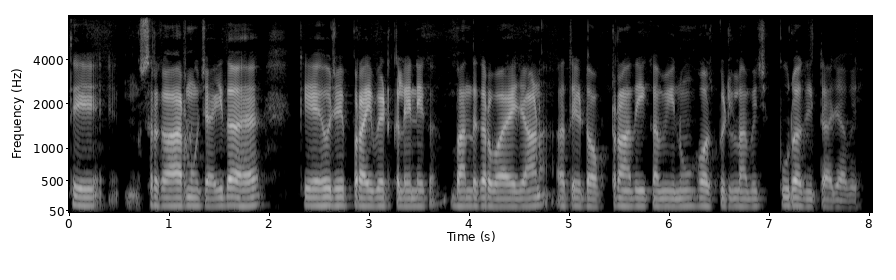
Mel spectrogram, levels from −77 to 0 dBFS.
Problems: background sounds at intervals, background conversations at intervals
